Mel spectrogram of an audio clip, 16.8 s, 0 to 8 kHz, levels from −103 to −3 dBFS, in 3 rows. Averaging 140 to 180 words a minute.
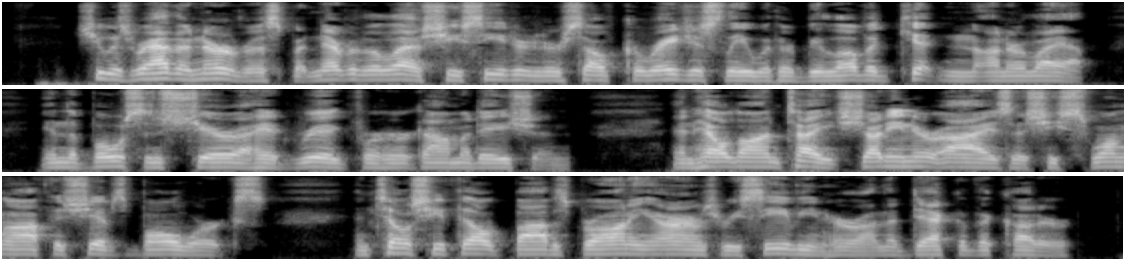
No: average, 195 wpm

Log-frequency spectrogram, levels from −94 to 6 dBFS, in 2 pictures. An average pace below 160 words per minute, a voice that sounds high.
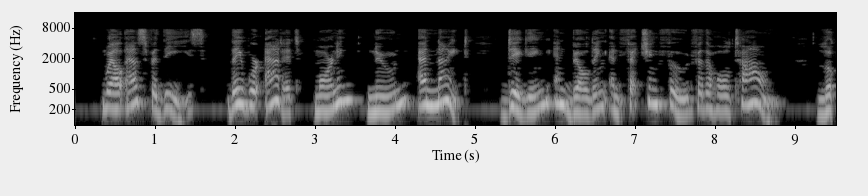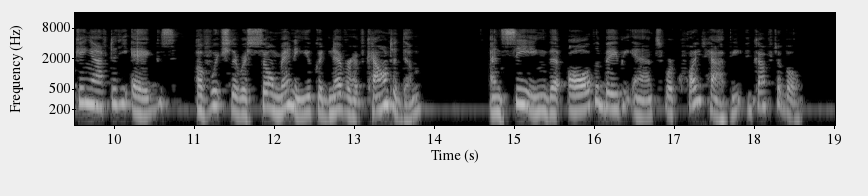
Yes: average, 150 wpm; high, 205 Hz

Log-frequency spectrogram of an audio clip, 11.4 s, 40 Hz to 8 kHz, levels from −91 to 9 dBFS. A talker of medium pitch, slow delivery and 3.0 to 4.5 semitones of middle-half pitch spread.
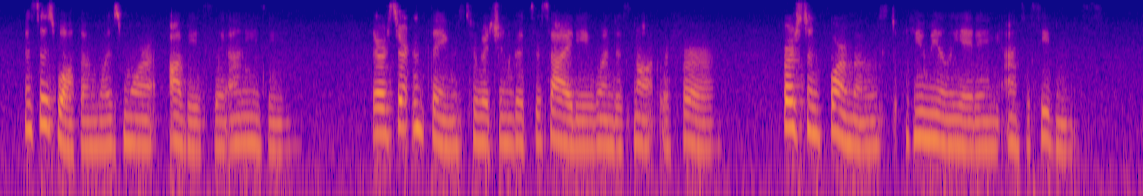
Yes: medium, 160 Hz; slow, 125 wpm; average, 3.3 semitones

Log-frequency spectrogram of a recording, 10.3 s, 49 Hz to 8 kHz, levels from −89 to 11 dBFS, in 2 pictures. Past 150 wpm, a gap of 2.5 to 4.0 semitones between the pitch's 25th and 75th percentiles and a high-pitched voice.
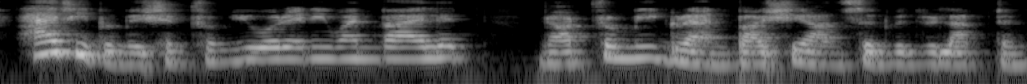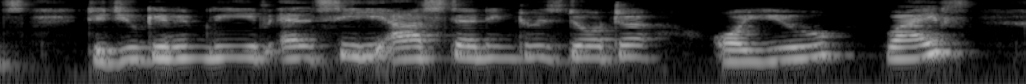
No: average, 185 wpm; wide, 5.5 semitones; high, 230 Hz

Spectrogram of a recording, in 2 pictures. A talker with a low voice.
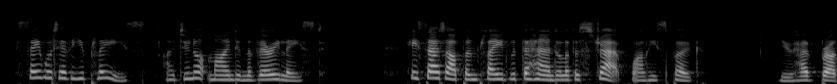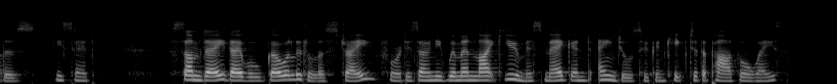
No: high, 195 Hz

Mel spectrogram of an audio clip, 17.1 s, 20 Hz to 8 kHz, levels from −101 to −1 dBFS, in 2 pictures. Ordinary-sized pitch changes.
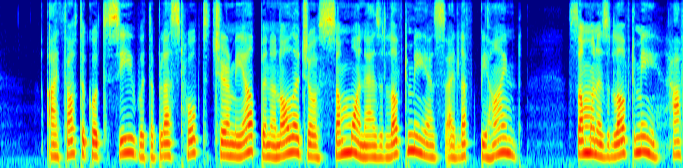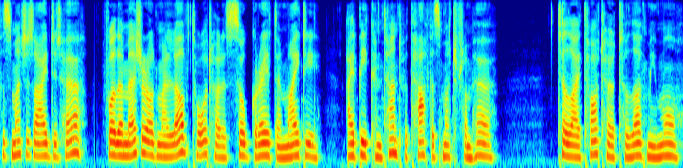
Yes: average, 3.0 semitones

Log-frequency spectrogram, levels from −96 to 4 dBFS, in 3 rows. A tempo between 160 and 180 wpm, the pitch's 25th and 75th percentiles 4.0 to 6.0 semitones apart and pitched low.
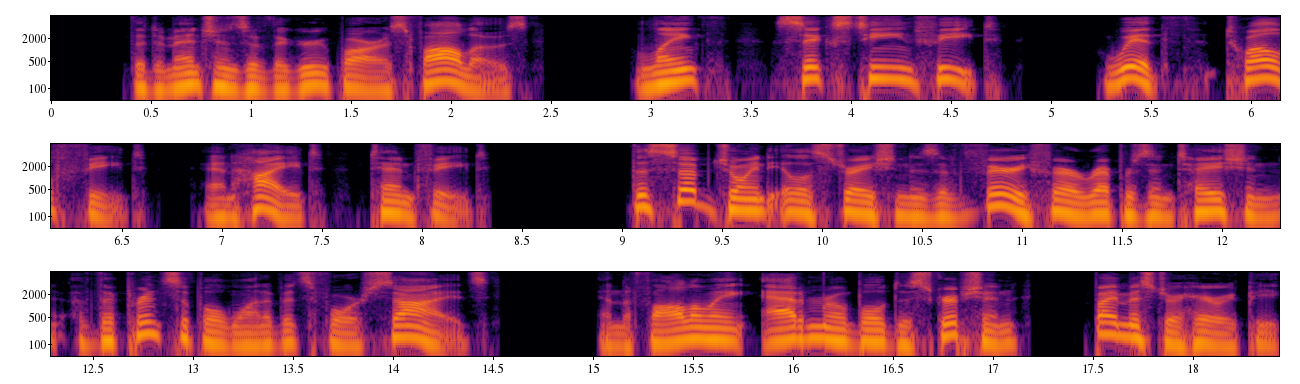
No: average, 140 wpm; wide, 5.5 semitones; low, 120 Hz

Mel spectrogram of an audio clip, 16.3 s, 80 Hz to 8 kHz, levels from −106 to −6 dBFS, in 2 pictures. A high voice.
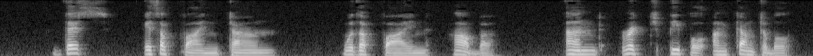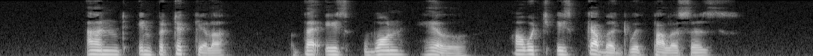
No: low, 135 Hz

